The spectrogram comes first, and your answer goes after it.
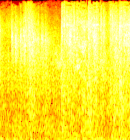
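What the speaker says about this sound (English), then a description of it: "so we'll just keep firing at it until it decides to explode" Continuous rapid gunfire rattles against a Kubrow den in the video game Warframe, a dense, steady barrage with no pauses, moderately loud.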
